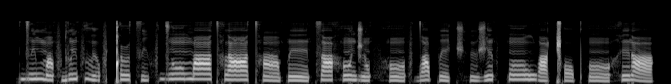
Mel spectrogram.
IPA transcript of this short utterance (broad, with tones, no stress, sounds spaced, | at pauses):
d͡z ĩ˧ m ɑ̃˨˩ f ɡ l ĩ˧ f lʲ ɔ˨˩ f ǃ ə˞˧ t͡s i˨˩ f d͡z ɔ̃ː˧ m ɑː˧ tʰ l ɑː˧ tʰ ɑ̃˨˩ p ẽː˨˩ t͡s ɑ˧ h ɔ̃˧ d͡ʒ ɔ̃˨˩ f h ɔ̃ː˨˩ f dˤ ə˞˧ p e˨˩ t͡ʃʰ y˨˩ ʒ ẽ˧ f p ɔ̃ː˧ w ɑ˨˩ ǁ ɔ˨˩ pʰ ɔ̃ː˨˩ h ẽ˧ ɾ ɑ˨˩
